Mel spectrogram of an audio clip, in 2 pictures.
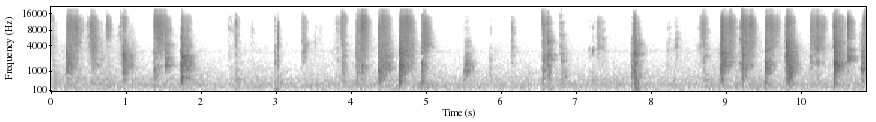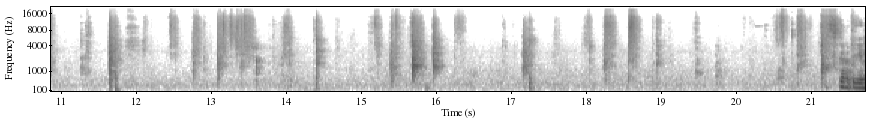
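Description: Tarot cards are handled and shuffled up close, giving quiet crisp riffles and flicks in irregular bursts with short pauses, faint and mostly alone.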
